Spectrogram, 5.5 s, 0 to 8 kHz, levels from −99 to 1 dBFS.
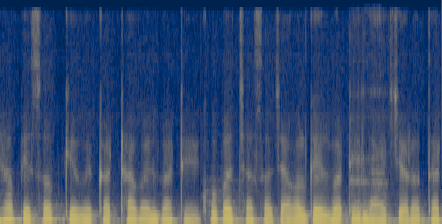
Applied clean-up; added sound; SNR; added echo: neural separator model SepFormer DNS4.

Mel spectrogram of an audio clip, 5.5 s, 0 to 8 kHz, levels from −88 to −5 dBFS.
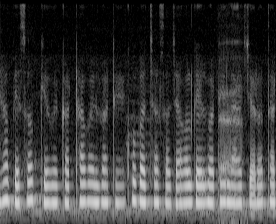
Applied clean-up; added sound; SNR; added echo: none; Burping, eructation; 15 dB; none.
